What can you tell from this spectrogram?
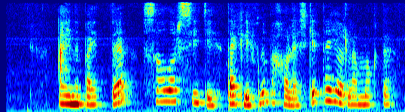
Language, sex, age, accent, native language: Uzbek, female, 25-34, Toshkent viloyati, Uzbek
